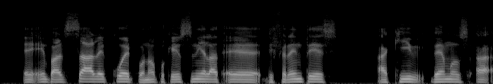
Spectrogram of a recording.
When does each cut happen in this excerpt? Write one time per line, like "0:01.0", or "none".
0:02.2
